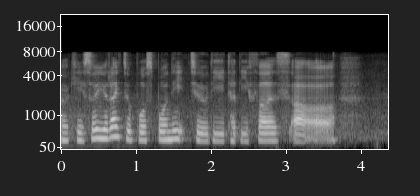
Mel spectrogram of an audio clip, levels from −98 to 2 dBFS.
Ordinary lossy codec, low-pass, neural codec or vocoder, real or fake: none; none; none; real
